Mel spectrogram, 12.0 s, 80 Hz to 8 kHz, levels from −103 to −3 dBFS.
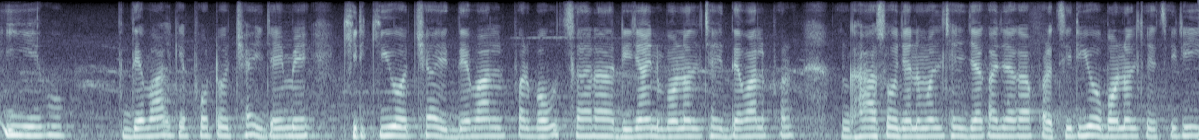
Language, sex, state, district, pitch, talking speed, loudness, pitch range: Maithili, female, Bihar, Samastipur, 175 Hz, 140 wpm, -17 LUFS, 165-180 Hz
